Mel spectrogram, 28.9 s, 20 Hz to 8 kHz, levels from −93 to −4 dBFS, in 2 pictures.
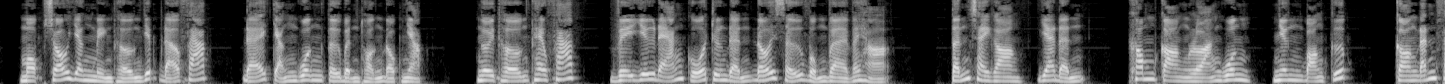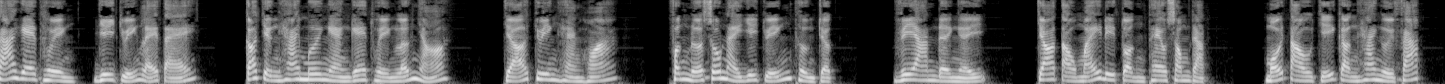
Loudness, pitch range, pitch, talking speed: -20 LUFS, 140-190 Hz, 160 Hz, 185 wpm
